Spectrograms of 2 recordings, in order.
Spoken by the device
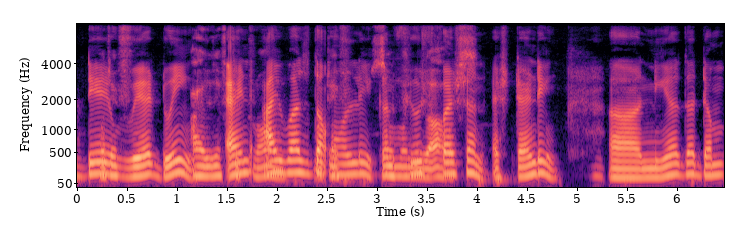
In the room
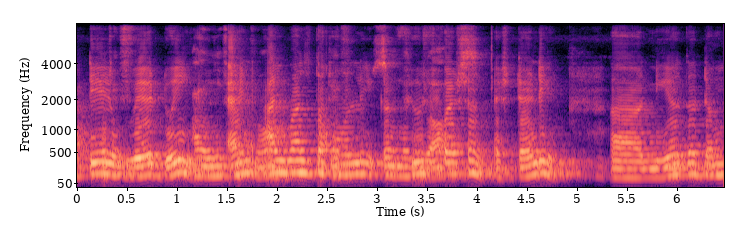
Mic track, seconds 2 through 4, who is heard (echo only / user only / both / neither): echo only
